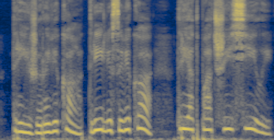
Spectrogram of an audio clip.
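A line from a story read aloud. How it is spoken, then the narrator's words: Terrified, muffled moaning whisper. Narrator (Russian): томимый ужасом, Егорушка стонал и шептал глухим голосом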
